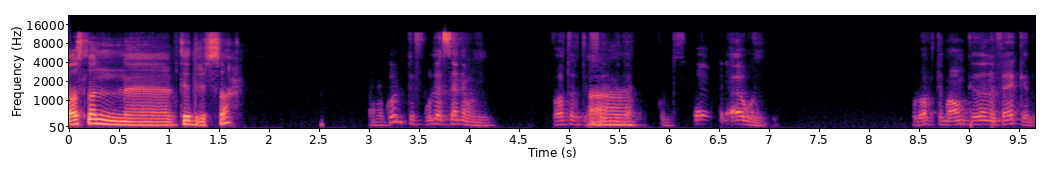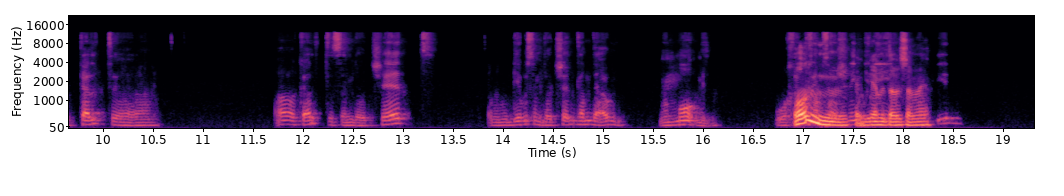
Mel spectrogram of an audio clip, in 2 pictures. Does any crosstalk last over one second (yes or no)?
yes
